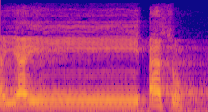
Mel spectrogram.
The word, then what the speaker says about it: ييأس: لا تمد على الألف لأن بعد الياء ألف مرسومة، هذه الألف المرسومة ثابتة في الخط محذوفة في اللفظ، لا تلفظ بها، فاللفظ بها لحن، هي ثابتة في المصحف، في الرسم، في رسم المصحف، لكن لا يلفظ بها، فتقول: لا ولا تيأس، ولا تيأس، إنه لا ييأس،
